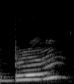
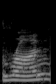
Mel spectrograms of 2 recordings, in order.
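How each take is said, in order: First: The vowel is long, rhyming with 'tune'. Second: The vowel is short, rhyming with 'run'. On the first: "some people pronounce it brune" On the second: "some people pronounce it brun"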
